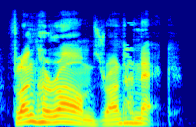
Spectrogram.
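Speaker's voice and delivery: ordinary delivery, nothing marked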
